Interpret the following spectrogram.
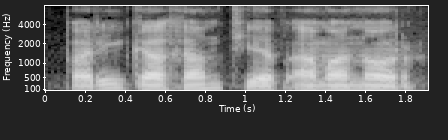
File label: new year, armenian western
